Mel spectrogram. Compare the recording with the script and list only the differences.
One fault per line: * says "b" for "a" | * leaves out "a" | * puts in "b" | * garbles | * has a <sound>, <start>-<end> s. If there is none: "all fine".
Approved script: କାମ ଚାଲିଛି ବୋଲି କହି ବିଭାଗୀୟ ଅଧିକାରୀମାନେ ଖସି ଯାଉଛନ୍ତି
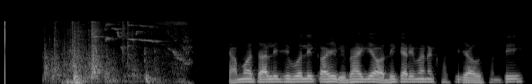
* has a squeak, 0.4-2.0 s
